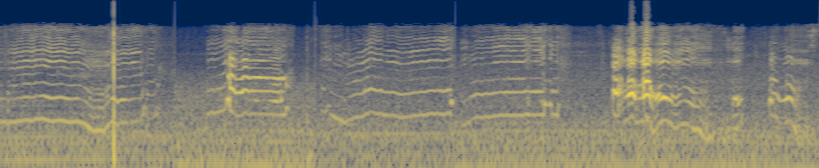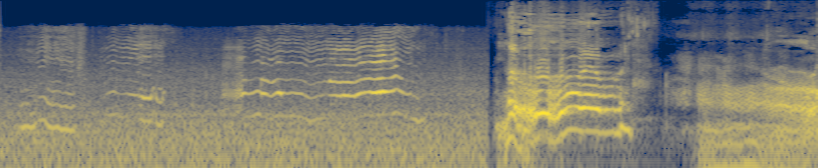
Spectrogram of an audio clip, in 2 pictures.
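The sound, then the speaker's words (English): A Spitz-type hound dog that does not bark yodels, a string of warbling calls whose pitch slides up and down, ending with a louder, rougher burst of yowling. “It's not even a bay or a howl. Some people have described it kind of like a yodel.”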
